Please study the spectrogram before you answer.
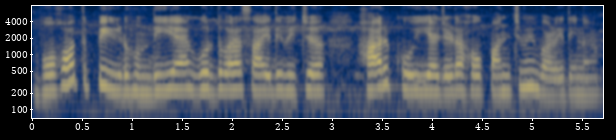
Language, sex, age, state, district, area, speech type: Punjabi, female, 30-45, Punjab, Patiala, urban, spontaneous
